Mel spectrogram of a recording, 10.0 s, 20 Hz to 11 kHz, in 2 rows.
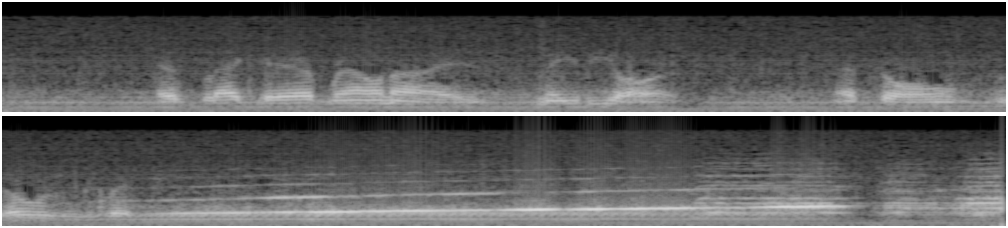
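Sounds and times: police siren rising tone: 0:05.6 - 0:10.0
brass music: 0:08.4 - 0:10.0.

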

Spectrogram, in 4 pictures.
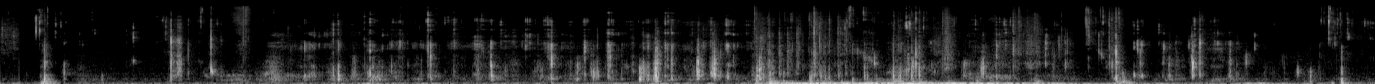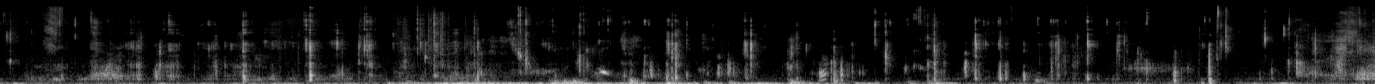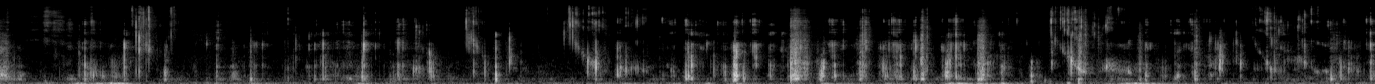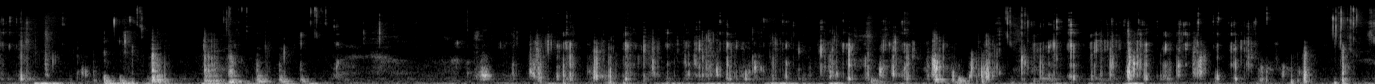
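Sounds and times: person chewing ice cream cake: 0:00.0 - 0:55.0.

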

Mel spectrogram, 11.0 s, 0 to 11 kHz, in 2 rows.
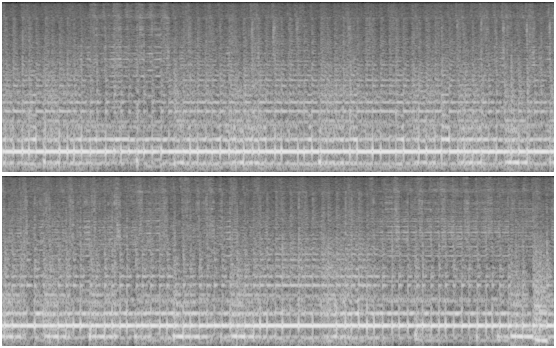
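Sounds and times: dholak drum beat: 0:00.0 - 0:11.0.

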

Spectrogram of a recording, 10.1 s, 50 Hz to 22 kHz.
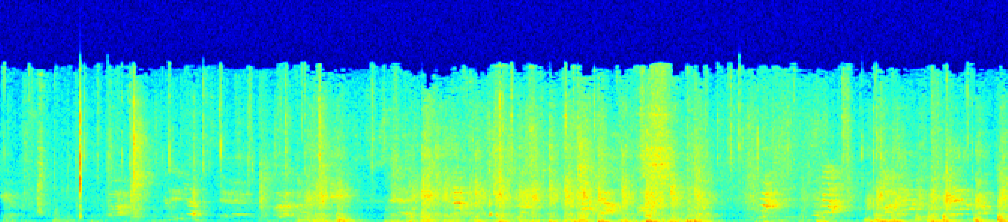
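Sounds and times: children chattering: 0:01.1 - 0:10.0.

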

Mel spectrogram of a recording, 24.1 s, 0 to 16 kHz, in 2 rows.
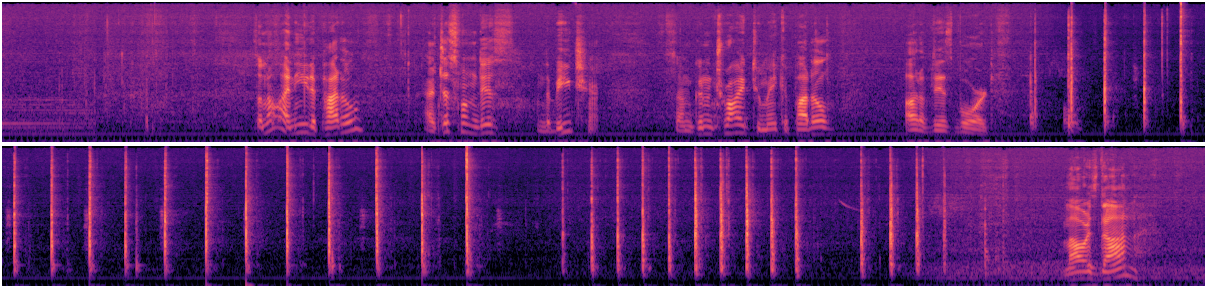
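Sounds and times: blade chopping wooden board: 0:10.3 - 0:16.9, 0:17.6 - 0:22.0.

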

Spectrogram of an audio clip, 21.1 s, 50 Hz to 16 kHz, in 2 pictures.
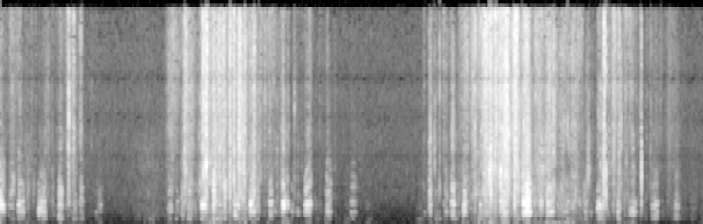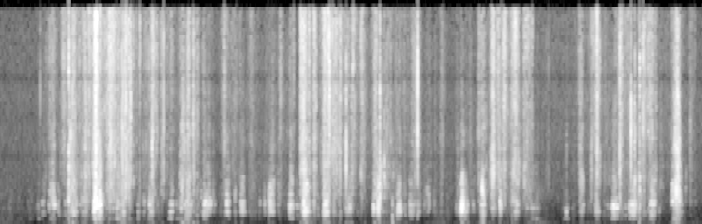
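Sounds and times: dog panting: 0:02.5 - 0:05.5, 0:06.4 - 0:21.0.

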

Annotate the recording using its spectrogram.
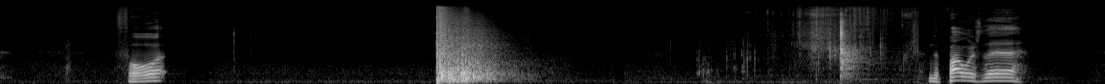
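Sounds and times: clicks and crunching handling noises: 0:06.6 - 0:09.3.

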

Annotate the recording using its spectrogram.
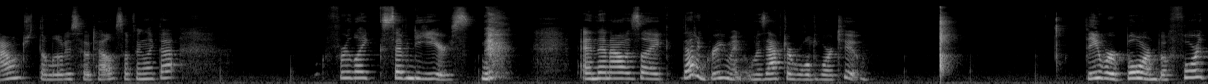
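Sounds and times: finger snap: 0:09.4 - 0:09.8, 0:10.4 - 0:10.8.

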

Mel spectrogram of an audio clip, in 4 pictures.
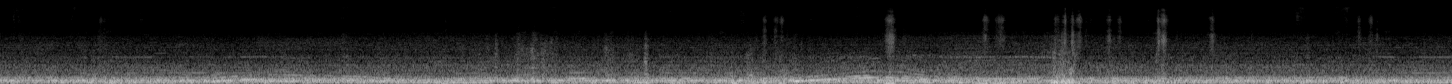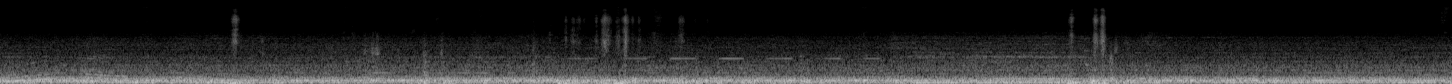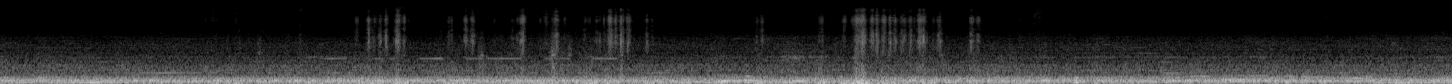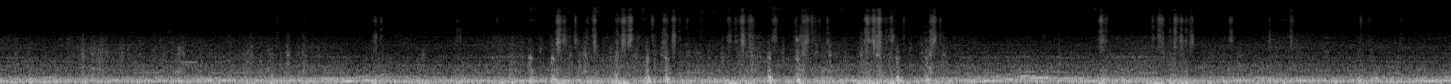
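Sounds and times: diesel engines running: 0:00.0 - 0:58.0.

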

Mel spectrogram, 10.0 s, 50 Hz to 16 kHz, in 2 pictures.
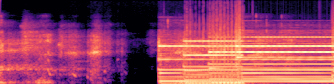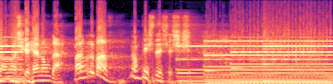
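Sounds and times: organ keyboard sustained chord: 0:02.4 - 0:06.1, 0:07.2 - 0:10.0.

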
